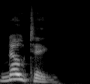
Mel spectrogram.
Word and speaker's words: nothing: Nothing was probably pronounced like noting, as in Much Ado About Nothing.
